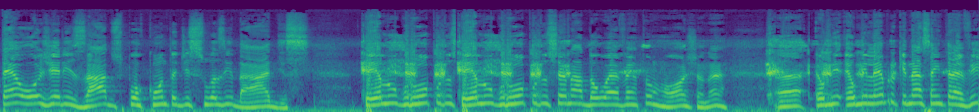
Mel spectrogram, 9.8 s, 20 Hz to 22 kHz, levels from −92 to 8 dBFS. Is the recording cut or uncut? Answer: cut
